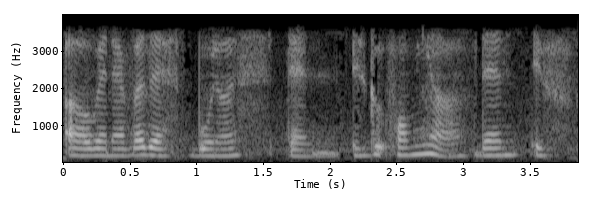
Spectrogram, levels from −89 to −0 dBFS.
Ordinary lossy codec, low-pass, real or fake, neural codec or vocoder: AAC, 16 kbps; 3.6 kHz; real; none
